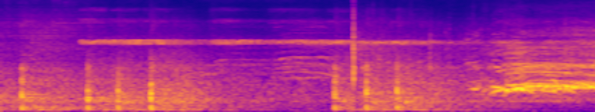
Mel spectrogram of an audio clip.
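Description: Ballpark sound from the dugout: a scatter of sharp cracks and claps over faint voices, with a thin steady high tone through the middle. Background music comes back in near the end.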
